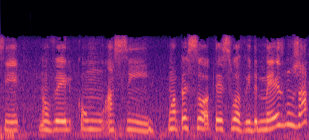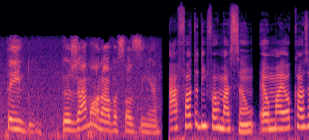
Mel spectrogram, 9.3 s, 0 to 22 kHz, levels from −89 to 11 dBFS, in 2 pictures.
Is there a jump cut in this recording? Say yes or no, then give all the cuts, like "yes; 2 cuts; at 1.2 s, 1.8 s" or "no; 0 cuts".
yes; 1 cut; at 3.2 s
